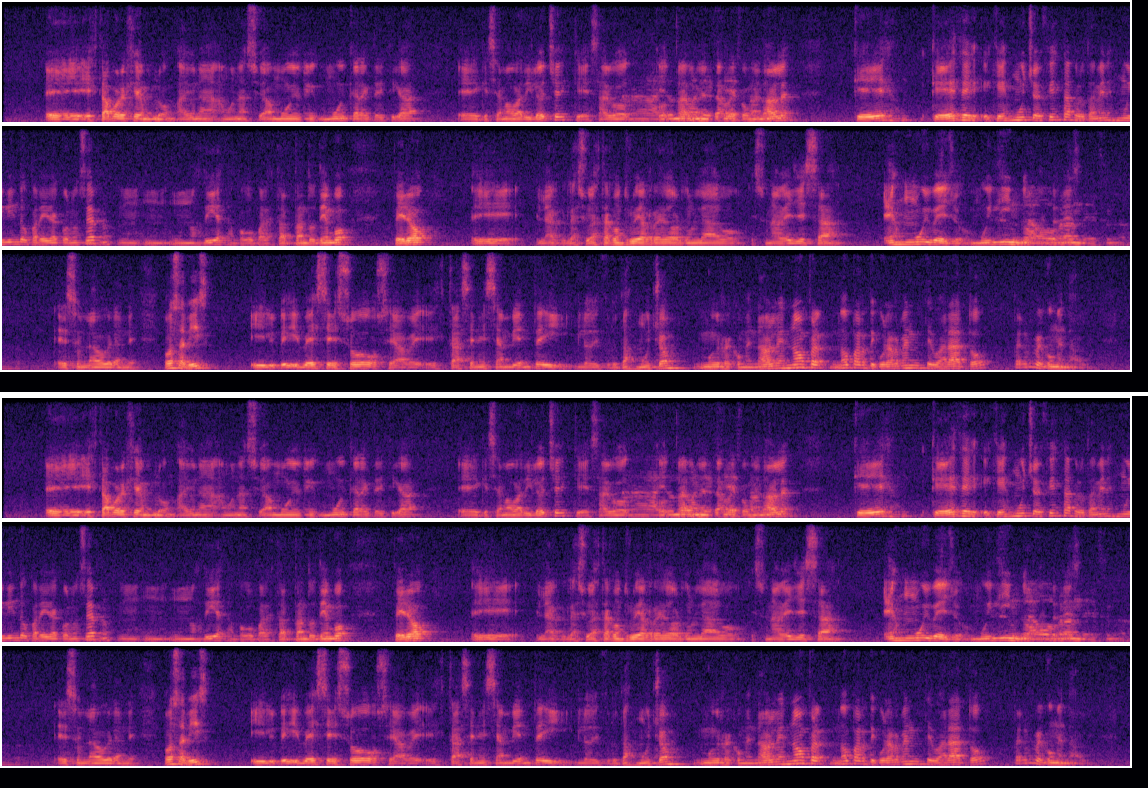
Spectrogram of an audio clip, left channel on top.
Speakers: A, on the left (about 35°); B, on the right (about 65°).
A: eh, está, por ejemplo,
B: Ujú.
A: hay una, una ciudad muy, muy característica eh, que se llama Bariloche, que es algo
B: Ah,
A: totalmente
B: es donde van de fiesta,
A: recomendable,
B: ¿no?
A: que es, que es, de- que es mucho de fiesta, pero también es muy lindo para ir a conocer
B: Ujú,
A: un- un- unos días, tampoco para estar tanto tiempo, pero
B: sí.
A: eh, la, la ciudad está construida alrededor de un lago, es una belleza, es muy bello, muy
B: Es
A: lindo,
B: un lago
A: ¿me entendés?
B: grande, es un lago.
A: Es un lago grande. Vos salís y, y ves eso, o sea, ve- estás en ese ambiente y lo disfrutas mucho,
B: Ajá,
A: muy recomendable. No, par- no particularmente barato, pero recomendable.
